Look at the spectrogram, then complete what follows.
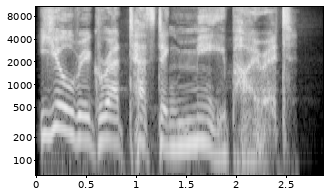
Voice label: Female Undead

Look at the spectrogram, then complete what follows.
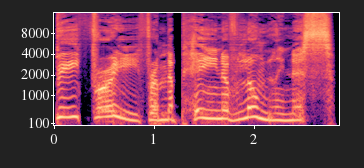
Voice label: Female Worgen

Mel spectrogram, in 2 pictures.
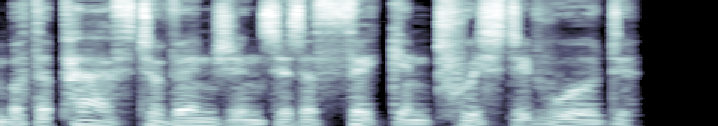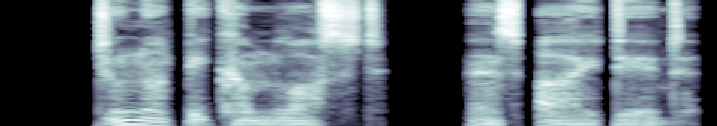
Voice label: Male Night Elf

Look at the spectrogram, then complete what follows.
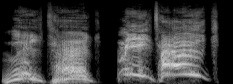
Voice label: Male Kobold Attack

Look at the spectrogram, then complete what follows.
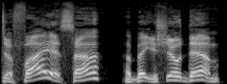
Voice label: Male Human

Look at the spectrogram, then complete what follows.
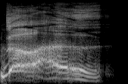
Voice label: Female Goblin Death

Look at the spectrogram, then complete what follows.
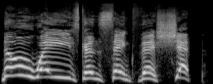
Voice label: Female Human Play

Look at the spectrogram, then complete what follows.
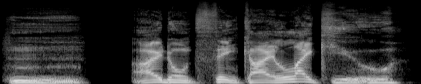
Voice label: Male Tauren Threaten

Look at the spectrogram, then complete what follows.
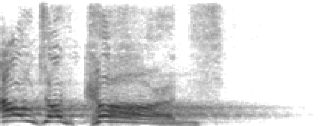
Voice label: Female Val'kyr No Cards

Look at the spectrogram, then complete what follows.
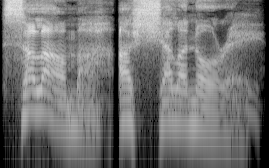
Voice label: Male Blood Elf, Start

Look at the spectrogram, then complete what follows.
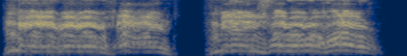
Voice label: Male Murloc Play

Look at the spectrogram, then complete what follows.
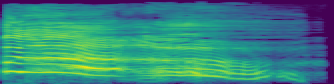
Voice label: Male Human Death

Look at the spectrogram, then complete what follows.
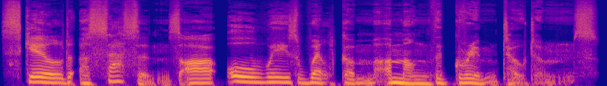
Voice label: Female Tauren Idle

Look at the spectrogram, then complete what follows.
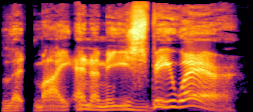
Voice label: Male Night Elf Threaten

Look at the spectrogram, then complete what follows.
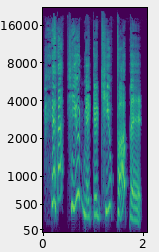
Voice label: Female Gnome Threaten

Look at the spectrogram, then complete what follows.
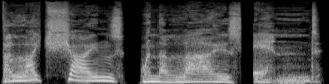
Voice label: Male Human greetings; MIRROR

